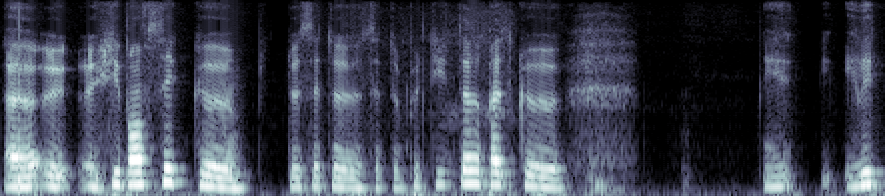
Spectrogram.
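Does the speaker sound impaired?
Yes: Down syndrome; congenital trisomy 21, present from birth, slower to learn and understand.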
